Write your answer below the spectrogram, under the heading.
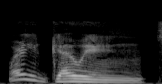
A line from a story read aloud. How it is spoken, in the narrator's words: said Ron sleepily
